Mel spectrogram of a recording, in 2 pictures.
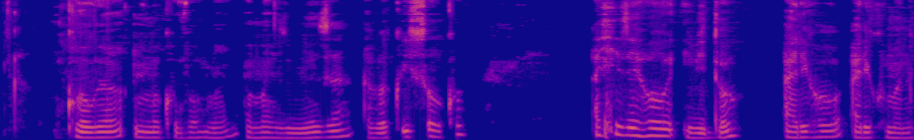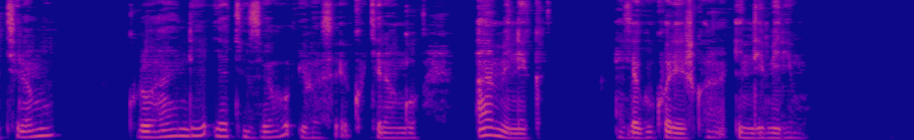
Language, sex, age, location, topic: Kinyarwanda, male, 18-24, Kigali, health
